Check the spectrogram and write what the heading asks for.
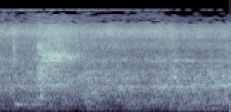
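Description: Roller coaster car running along its steel track: a steady rumble and rattle of the wheels.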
